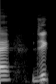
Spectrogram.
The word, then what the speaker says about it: hedge: यहाँ पे सेम देखोगे EDGE, यहाँ पे जी दिख रहा है, जी के ठीक पहले डी दिख रहा है, जी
